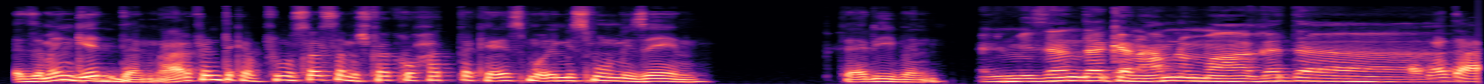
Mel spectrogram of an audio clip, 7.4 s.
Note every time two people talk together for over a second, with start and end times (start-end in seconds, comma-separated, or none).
none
